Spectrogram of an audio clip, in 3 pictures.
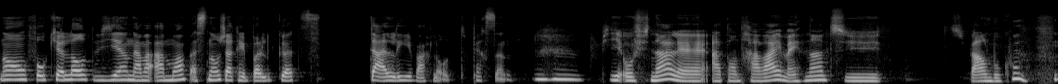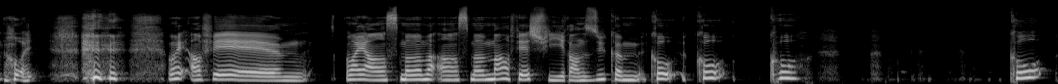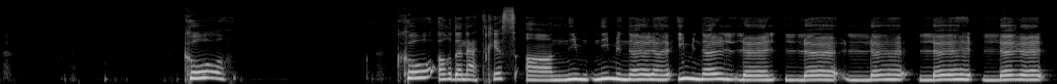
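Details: Adult woman who has stuttered since age 6 (developmental stuttering) and had about 4–5 speech therapy courses across primary school, secondary school and university; real, natural conversational speech showing stuttering.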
